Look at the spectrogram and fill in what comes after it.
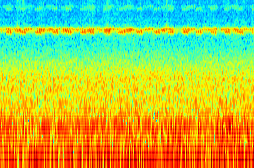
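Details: High crickets' chirping at night, pulsing quickly and evenly with slight swells in strength, over a steady low hum of ambient noise.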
